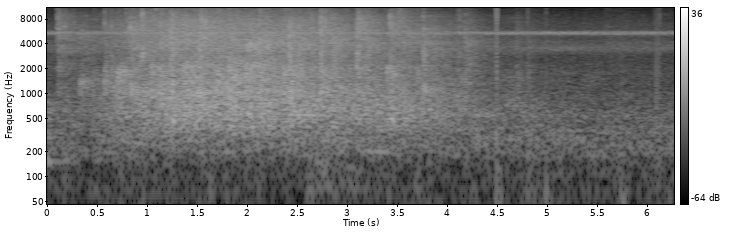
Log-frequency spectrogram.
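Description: A large seated audience applauding together. The clapping swells within the first second and dies away over about four seconds.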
